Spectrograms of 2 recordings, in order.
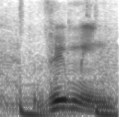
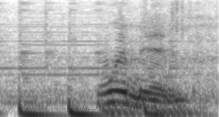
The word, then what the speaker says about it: women: women ined into Rescue Services for first time women w m e n the pronunciation is very tricky women women the two w letters are o and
